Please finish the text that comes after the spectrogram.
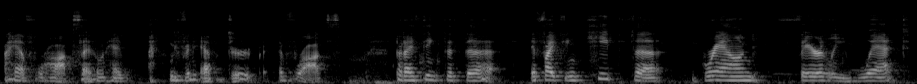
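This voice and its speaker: A woman vlogger with a hoarse early-morning voice, chatting casually and haltingly to viewers as she repeats and restarts phrases. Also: on the low side, a bit bright. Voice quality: husky, hoarse. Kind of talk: casual rambling chat to viewers. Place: outdoor home patio.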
